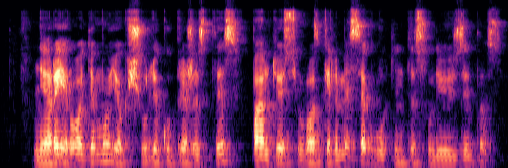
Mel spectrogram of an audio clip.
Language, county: Lithuanian, Kaunas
